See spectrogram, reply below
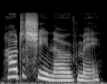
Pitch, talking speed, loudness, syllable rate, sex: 235 Hz, 280 wpm, -15 LUFS, 5.1 syllables/s, female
